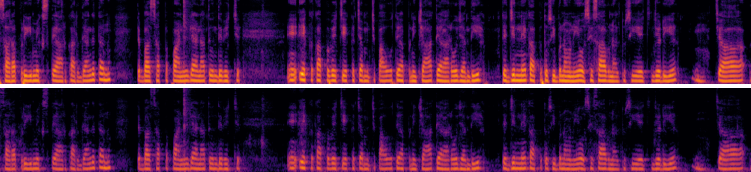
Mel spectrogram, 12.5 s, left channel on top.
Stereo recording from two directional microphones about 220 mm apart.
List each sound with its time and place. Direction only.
0.0 s speech: 30° left (ahead or behind)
